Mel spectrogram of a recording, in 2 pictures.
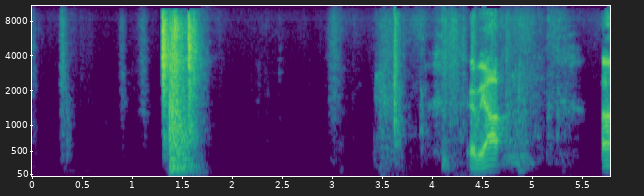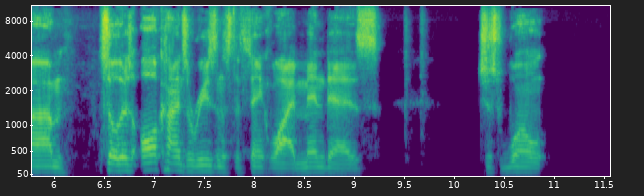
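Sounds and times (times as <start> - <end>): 
door swinging shut with a heavy thud: 1.3 - 1.8
speech: 4.2 - 5.0, 5.7 - 9.3, 10.3 - 11.0.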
